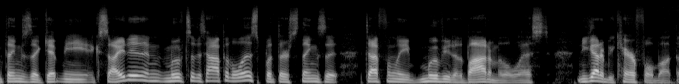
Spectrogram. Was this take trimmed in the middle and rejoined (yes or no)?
no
